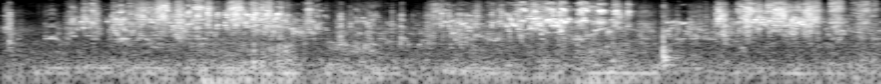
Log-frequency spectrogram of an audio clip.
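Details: Parakeets, called budgies, give a loud, grating warble of squawks and chirps that swells into two long, dense bursts, broken by a short lull.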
